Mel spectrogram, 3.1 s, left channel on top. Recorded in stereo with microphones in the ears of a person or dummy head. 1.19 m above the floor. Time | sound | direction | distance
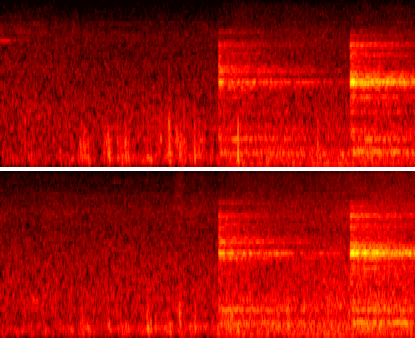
1.6 | ticking | 5° left (ahead or behind) | 1.2 m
